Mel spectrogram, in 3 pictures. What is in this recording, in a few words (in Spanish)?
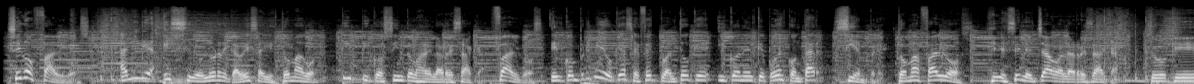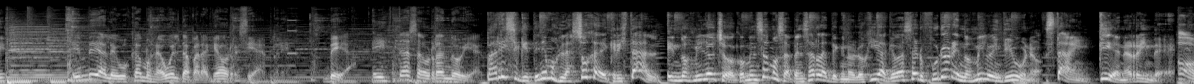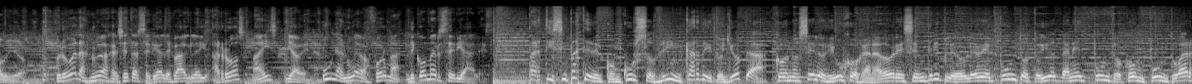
comerciales tono promos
